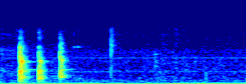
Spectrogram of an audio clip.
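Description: Knitting needles clacking together three times in quick succession, about a fifth of a second apart, the first the loudest, then once more faintly, as a large knitted shawl still on its needles is lifted and shaken out.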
